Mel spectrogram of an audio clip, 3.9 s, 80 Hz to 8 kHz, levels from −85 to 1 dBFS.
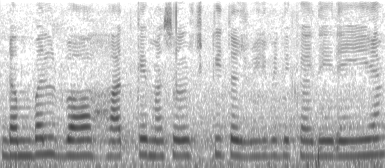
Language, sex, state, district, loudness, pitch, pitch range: Hindi, female, Bihar, Begusarai, -30 LUFS, 235 Hz, 230-240 Hz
